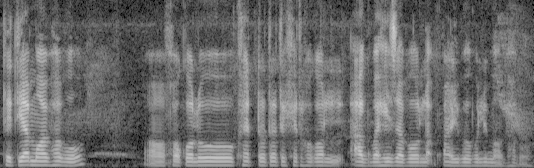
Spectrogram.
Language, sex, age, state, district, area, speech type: Assamese, female, 60+, Assam, Golaghat, rural, spontaneous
